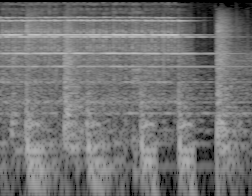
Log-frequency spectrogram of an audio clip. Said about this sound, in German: Und der Inspektor saß in seinem Büro und prokrastinierte, als auf einmal das Telefon schellte.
